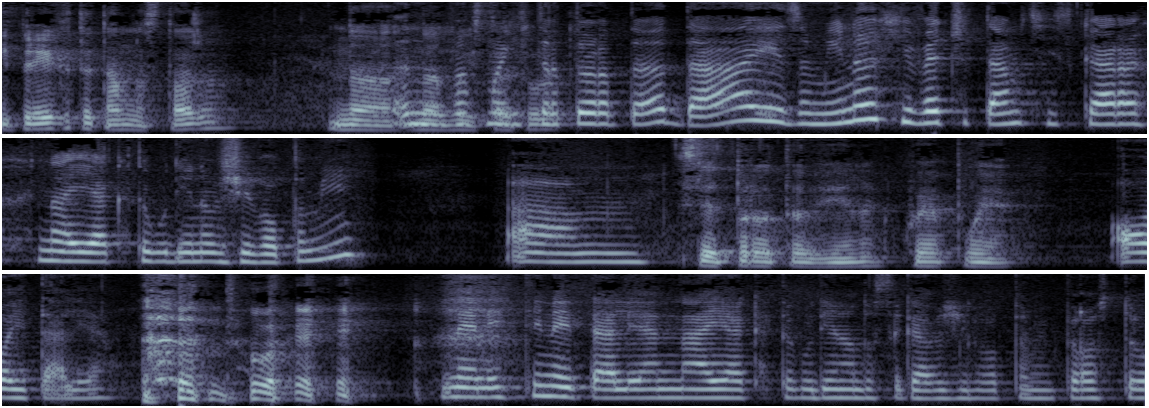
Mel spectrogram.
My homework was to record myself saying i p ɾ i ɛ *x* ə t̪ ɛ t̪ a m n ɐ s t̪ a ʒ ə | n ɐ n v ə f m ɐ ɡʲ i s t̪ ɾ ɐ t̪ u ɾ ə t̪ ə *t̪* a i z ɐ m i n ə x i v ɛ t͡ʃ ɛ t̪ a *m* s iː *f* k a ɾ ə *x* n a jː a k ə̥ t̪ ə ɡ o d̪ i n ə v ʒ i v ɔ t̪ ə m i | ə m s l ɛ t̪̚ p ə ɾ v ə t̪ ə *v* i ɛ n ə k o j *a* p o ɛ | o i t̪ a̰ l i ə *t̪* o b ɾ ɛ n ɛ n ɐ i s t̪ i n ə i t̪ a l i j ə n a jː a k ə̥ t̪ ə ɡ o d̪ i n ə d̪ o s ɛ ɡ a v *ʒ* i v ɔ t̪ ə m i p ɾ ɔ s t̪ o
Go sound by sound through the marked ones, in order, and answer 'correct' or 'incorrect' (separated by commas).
correct, incorrect, correct, incorrect, correct, correct, correct, incorrect, correct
